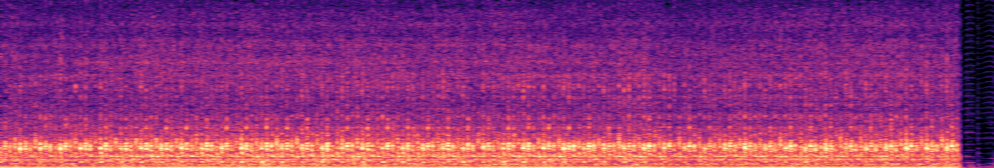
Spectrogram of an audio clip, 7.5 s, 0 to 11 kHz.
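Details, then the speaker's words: SsangYong Kyron D20DT diesel at idle: a fast, regular knocking over the idle from the belt tensioner spring swinging back and forth; loud knocks heard through a stethoscope; roller off-centre, belt edge chewed. "Если вы заметили, вот этот натяжитель, вот эта пружина, она балансировала туда-сюда. То есть, когда я поставил стетоскоп на неё, там были просто оглушительные стуки, которые даже били по ушам."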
